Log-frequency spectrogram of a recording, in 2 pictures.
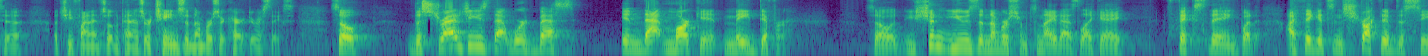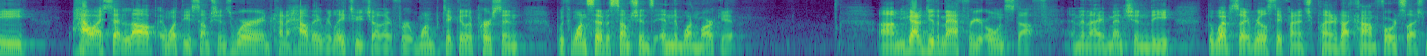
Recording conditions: live audience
